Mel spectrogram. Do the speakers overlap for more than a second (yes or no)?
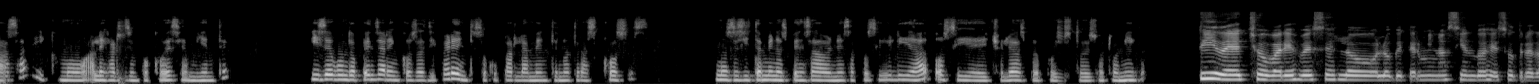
no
